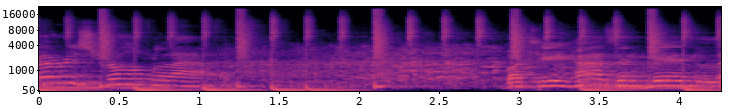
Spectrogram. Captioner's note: laughter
